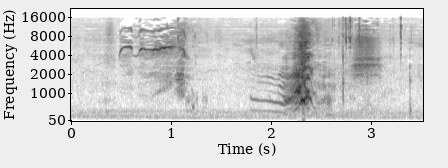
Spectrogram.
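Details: Dog making funny, crazy noises as a boat drives past: high thin wavering whines, then a sliding squeal swelling into a loud harsh yelp, with people laughing and asking what that is, plus low background rumble.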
